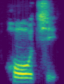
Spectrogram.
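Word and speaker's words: 放置: 발음은 호치, 호치, 호치.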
